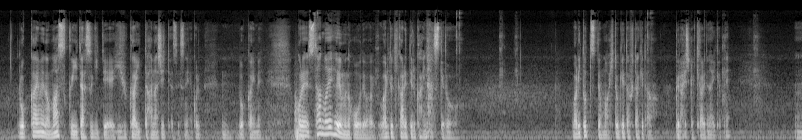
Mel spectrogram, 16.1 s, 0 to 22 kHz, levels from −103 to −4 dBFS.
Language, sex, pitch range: Japanese, male, 80-100 Hz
